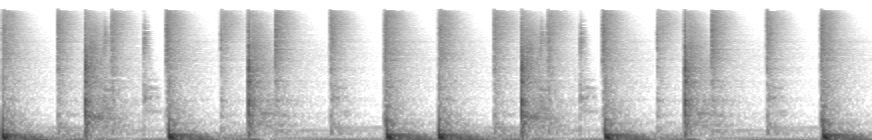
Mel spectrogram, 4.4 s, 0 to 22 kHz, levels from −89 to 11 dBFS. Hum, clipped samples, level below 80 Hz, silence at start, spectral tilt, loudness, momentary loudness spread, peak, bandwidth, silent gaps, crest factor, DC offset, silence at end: none; under 0.1%; -30 dBFS; 0 s; -4 dB/octave; -25 LUFS; 8 LU; -2 dBFS; 17 kHz; none; 22 dB; under 0.1%; 0 s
